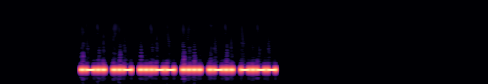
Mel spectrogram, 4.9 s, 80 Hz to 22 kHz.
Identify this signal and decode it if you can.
Morse code, heard as a keyed tone, about 46 wpm, 700 Hz. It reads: LU3HLY
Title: DXCC-100 Call Signs - 6 Characters - Repeated 3x - 45wpm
